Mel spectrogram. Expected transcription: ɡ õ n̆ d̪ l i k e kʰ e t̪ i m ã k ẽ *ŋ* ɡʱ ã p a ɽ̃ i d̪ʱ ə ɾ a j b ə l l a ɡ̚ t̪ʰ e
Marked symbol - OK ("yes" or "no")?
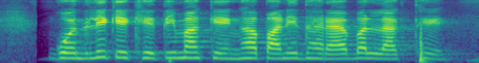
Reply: yes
